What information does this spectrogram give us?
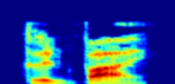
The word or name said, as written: goodbye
